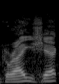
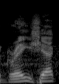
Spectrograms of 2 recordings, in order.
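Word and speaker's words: Grajczyk: G R A J C Z Y K Postman said Grachek. So, or Greyek. So, we'll go with that.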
